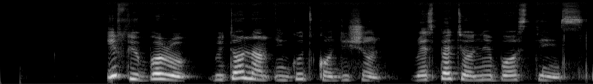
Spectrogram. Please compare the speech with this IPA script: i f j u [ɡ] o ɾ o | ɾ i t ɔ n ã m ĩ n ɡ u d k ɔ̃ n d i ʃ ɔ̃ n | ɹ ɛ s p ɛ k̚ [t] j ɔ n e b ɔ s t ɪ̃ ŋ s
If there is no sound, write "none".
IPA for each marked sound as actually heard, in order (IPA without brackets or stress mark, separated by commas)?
b, t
